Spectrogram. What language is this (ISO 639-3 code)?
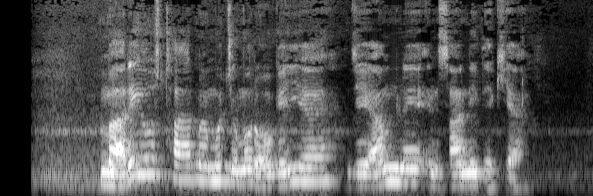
gju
